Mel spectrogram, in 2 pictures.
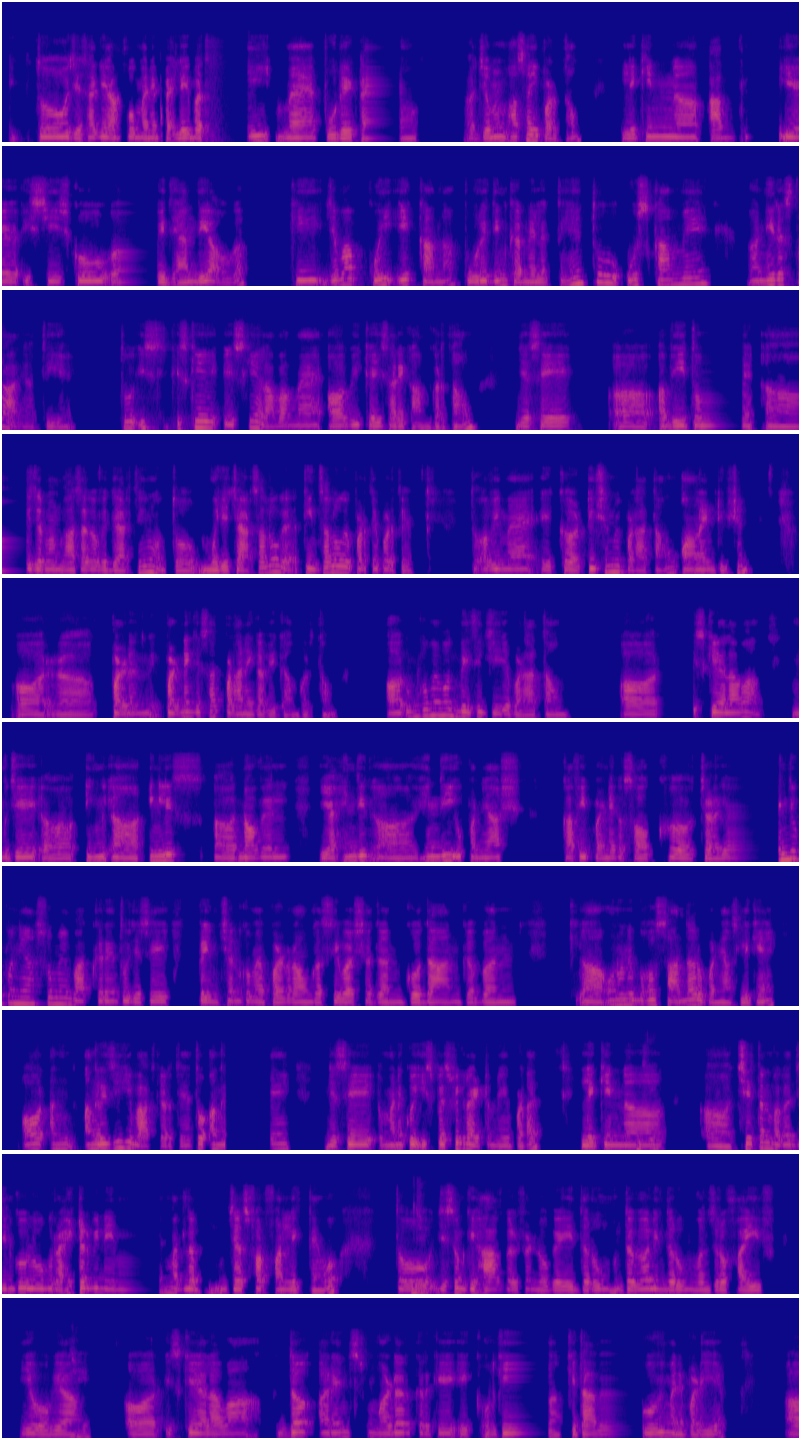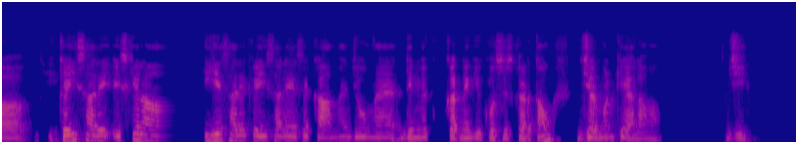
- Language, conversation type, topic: Hindi, advice, मैं कैसे तय करूँ कि कौन से काम सबसे जरूरी और महत्वपूर्ण हैं?
- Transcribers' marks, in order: tapping; distorted speech; in English: "टाइम"; in English: "बेसिक"; in English: "स्पेसिफिक राइटर"; in English: "राइटर"; in English: "जस्ट फॉर फन"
